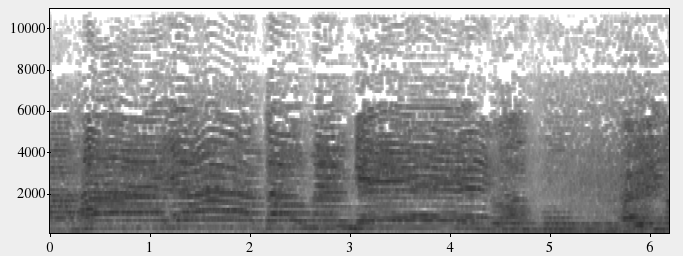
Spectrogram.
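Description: Group singing by children's and women's voices, a song carried in held notes of about a second each with short breaks between phrases.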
